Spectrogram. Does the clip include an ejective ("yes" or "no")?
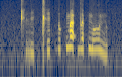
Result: no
